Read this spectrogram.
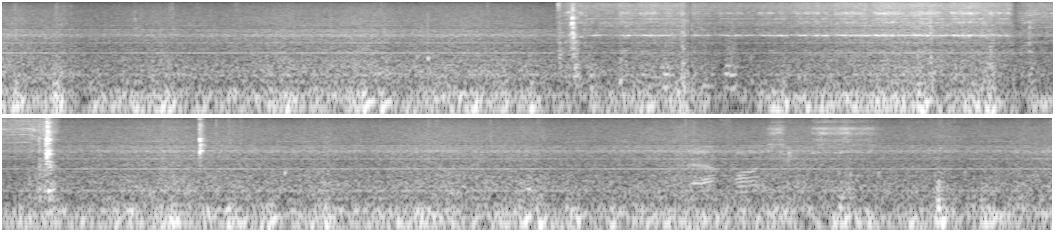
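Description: A steady low rumble of aircraft engines fills a cockpit.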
